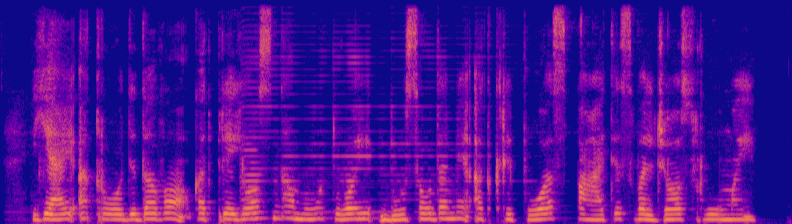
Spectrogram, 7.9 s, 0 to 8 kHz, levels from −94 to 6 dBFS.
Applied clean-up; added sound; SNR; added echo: neural mask model DeepFilterNet 3.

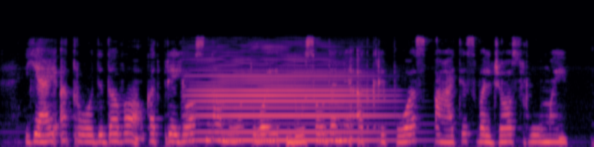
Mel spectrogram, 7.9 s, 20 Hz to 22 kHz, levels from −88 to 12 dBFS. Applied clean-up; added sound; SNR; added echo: none; Bowed string instrument; 3 dB; none.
